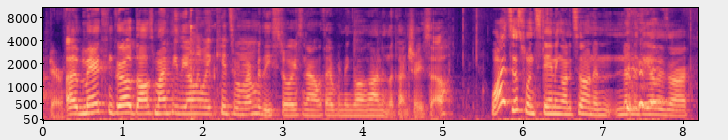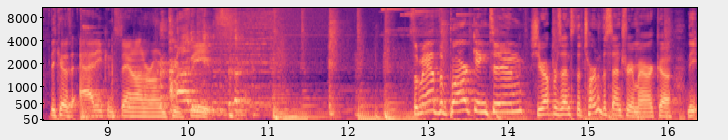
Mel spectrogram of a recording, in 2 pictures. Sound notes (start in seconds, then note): 9.6 laughs; 9.7 upbeat music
